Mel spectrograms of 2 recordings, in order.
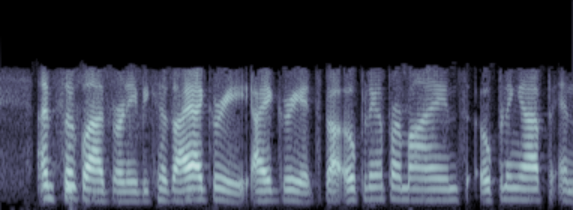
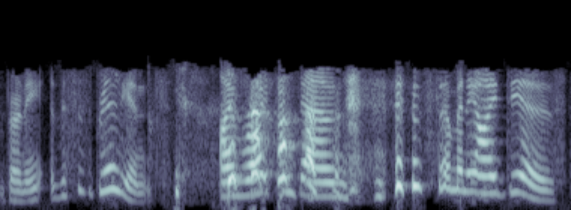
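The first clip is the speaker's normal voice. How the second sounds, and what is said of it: Put-on English accent. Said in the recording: “I should do that in an English accent”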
